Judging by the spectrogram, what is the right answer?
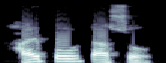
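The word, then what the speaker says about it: ὑποτάσσω: और यहाँ पर जो अधीन शब्द आया है, इसका मूल यूनानी शब्द है हाइपोटासो, जिसकी स्पेलिंग है HYPOTASSO, जिसका अर्थ है परमेश्वर द्वारा स्थापित क्रम का सम्मान करना या स्वेच्छा से समर्पित होना।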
